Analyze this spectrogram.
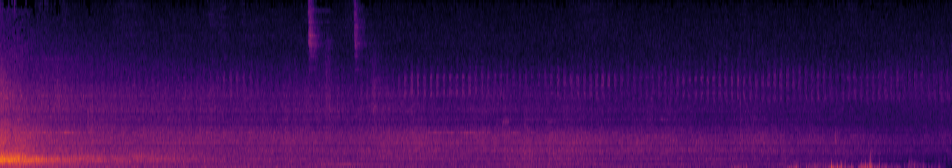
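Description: Freight cars clatter over the rails.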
